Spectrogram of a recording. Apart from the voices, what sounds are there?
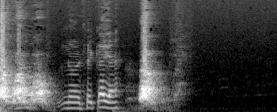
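dog barking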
